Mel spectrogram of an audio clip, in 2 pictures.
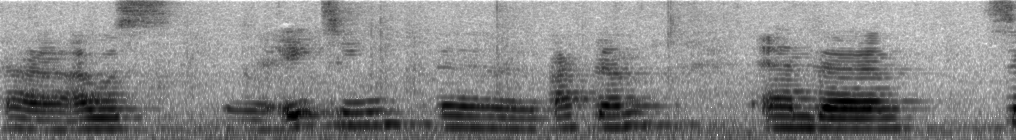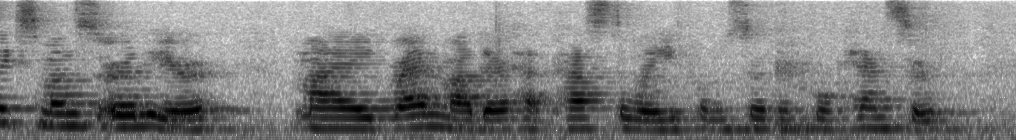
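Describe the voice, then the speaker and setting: Noticeable background noise and audible room echo surround the recording. A woman speaks with fairly even intonation. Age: 30s. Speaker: vaccine trial participant. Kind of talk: conference talk. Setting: stage with audience. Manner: halting.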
